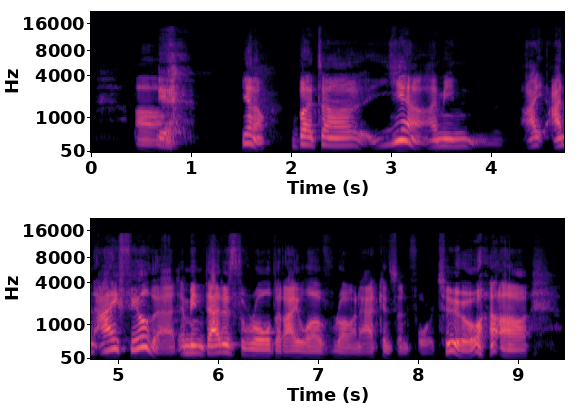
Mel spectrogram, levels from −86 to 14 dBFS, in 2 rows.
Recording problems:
thin; very slightly; fading below 250 Hz

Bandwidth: 14.5 kHz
